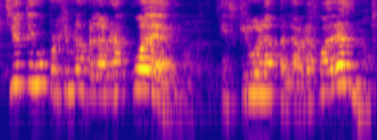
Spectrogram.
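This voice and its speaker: A woman teacher with a Peruvian Spanish accent giving a class lesson, patient and explanatory, repeating example words slowly. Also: high voice, sing-song, a little mellow. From Peru. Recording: echoey room, voice from a distance.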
